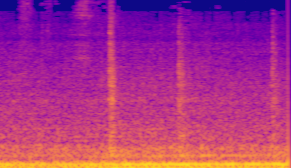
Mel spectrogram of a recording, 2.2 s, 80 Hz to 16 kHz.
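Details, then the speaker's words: Ford Ranger 3.0 Power Stroke at 175,000 km: a constant low droning growl felt at the gear lever that worsens when 4x4 is engaged. The cause is transfer case chain noise from worn gears and a slack chain, not the gearbox. "Escutou esse barulho do câmbio aí? Pois é, Ford Ranger Power Stroke com 175 mil quilômetros rodados. O cliente veio até nós relatando esse barulho absurdo aí"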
